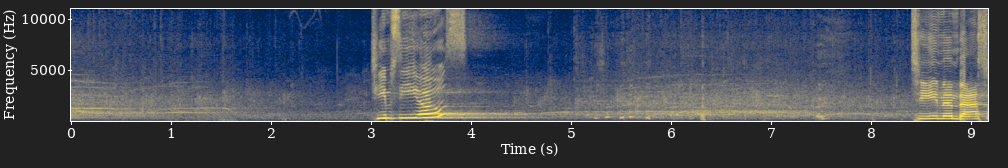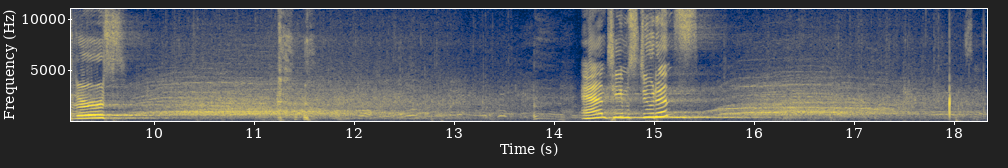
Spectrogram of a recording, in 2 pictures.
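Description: Audience teams at a closing plenary cheer and applaud in three loud bursts of clapping and whoops, with a host calling out between them.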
